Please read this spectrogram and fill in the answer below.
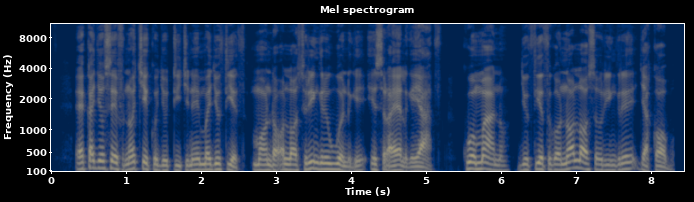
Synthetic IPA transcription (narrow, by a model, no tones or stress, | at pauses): ɛkad͡ʒosefnɔt͡ʃɪkod͡ʒotit͡ʃnemad͡ʒot̪jet̪mɔndɔʔɔlɔsɾiŋɡɾewonɡɪʔɪsɾa̰ɛlɡɪja̰t̪ | kwomːanɔd͡ʒot̪jet̪ɡɔnɔlɔsɔɾiŋɡɾed͡ʒakɔbɔ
